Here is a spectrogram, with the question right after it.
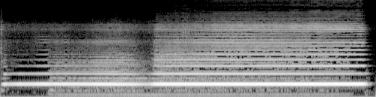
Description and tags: Saxophone hoarse sound.
Amostra de som de nota de saxofone longa, arranhada, vibrada.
